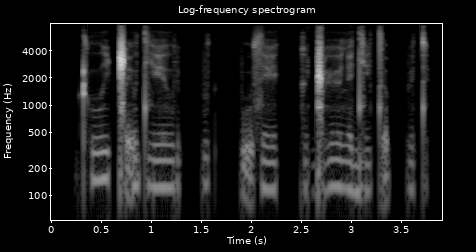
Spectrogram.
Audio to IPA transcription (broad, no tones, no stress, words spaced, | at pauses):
ʈʰui̯ ǁḛu̯tʲeːu̯ɾʏ pːutpːṵseː kːʏɡ͡ǁʏːle dʲei̯tə̰pːʏt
